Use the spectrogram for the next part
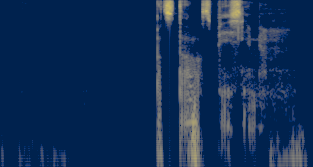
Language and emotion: Russian, sad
